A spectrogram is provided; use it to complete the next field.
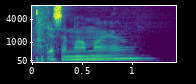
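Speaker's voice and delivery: put-on bored delivery. Imitating a reel's voiceover to its maker: imitating a bored delivery. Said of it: "And you sound bored".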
